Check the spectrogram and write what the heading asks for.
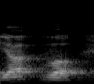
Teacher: और या और वा तो इनको अर्धस्वर कहा जाता है कि ये इनको बोलते समय या व तो इनको बोलते समय स्वर सा आभास होता है यानी उच्चारण करते समय ये स्वर से प्रतीत होते हैं लेकिन होते हुए वैसे व्यंजन है, तो इसके लिए इनको अर्धस्वर भी कहते हैं।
